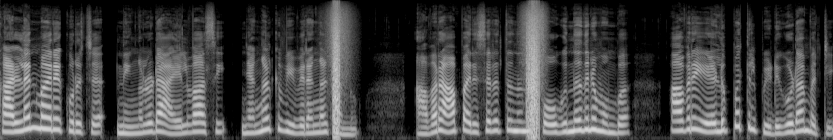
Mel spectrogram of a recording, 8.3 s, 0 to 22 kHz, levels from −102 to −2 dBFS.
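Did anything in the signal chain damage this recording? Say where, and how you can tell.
Yes. Wireless microphone noise hits occur at 3.18–3.57 s, just after "കള്ളന്മാരെക്കുറിച്ച് നിങ്ങളുടെ അയൽവാസി ഞങ്ങൾക്ക്", and at 5.17–5.50 s, after "അവർ ആ പരിസരത്ത്". Each is a short swish of static over the speech. The analogue FM radio link faded as reflected paths cancelled, so receiver noise rose above the signal before conversion.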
